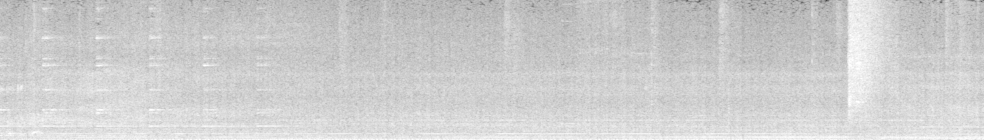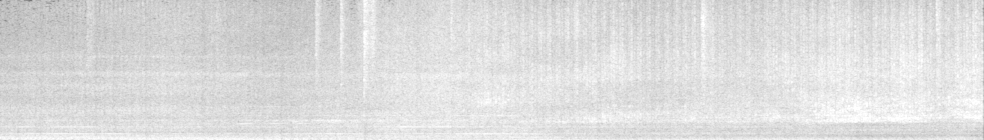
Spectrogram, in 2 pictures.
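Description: Stainless-steel passenger train cars rolling past close by: a steady, loud rumble of wheels on rail with a continuous hum. A short, sharp hiss comes about halfway through, and near the end a higher rushing noise comes in.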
